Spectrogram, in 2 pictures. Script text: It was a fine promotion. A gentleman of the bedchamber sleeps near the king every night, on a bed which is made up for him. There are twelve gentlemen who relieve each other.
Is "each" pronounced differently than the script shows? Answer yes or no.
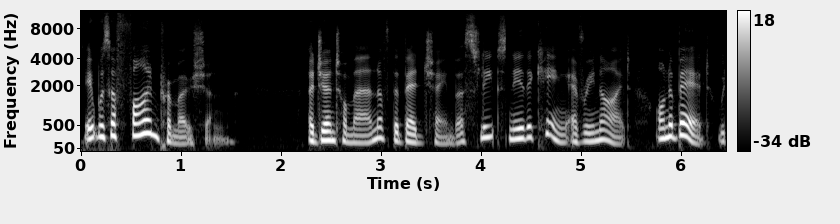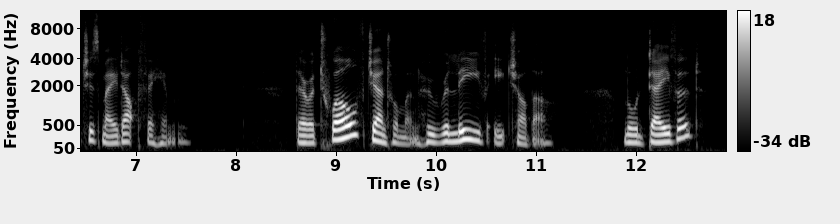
no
